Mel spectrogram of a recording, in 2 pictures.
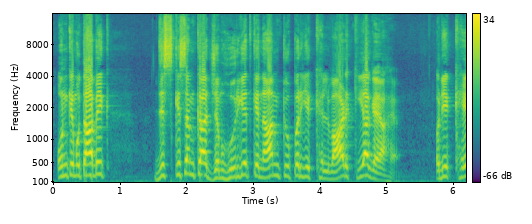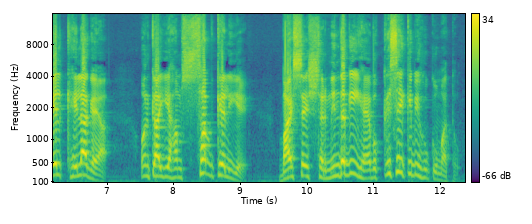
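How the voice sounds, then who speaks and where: A man with a Pakistani accent hosts an online political news monologue. His voice sits clearly high for a man. He speaks emphatically, stretching the phrases he wants to stress. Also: animated, a little slow. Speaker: news commentator and channel host.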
